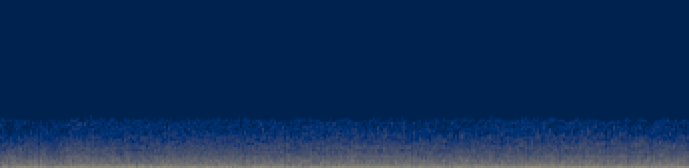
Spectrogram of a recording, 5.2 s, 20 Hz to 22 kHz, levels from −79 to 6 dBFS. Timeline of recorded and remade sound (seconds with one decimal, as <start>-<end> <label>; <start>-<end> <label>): 0.0-1.3 remade; 1.3-1.8 recorded; 1.8-5.2 remade

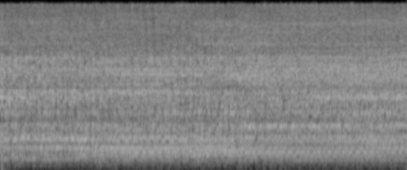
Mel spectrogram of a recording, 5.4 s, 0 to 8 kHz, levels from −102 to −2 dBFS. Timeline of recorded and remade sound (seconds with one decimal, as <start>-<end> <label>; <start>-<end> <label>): 0.0-1.5 remade; 1.5-2.4 recorded; 2.4-3.2 remade; 3.2-5.4 recorded

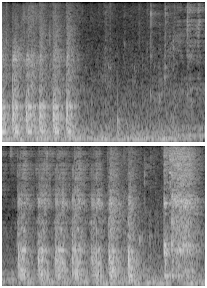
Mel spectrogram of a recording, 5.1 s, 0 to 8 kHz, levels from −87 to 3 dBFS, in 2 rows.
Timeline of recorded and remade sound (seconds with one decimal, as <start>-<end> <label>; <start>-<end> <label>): 0.0-2.2 recorded; 2.2-3.8 remade; 3.8-5.1 recorded

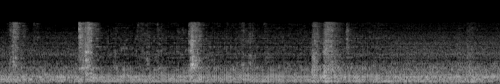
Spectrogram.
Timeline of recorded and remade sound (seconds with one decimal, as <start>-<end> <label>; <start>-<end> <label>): 0.0-0.9 recorded; 0.9-3.9 remade; 3.9-5.0 recorded

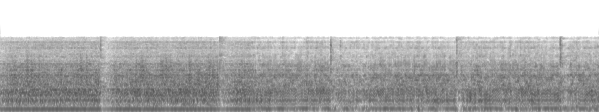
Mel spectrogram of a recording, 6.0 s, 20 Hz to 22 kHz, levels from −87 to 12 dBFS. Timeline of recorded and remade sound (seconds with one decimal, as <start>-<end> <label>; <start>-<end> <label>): 0.0-2.5 recorded; 2.5-6.0 remade

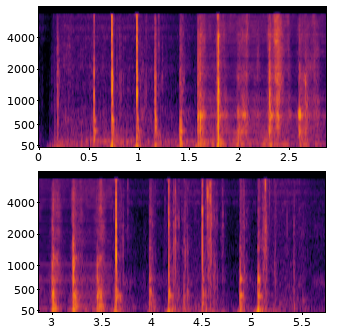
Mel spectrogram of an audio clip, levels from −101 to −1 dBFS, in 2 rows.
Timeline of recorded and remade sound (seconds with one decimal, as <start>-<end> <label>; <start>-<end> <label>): 0.0-1.6 recorded; 1.6-3.6 remade; 3.6-5.7 recorded

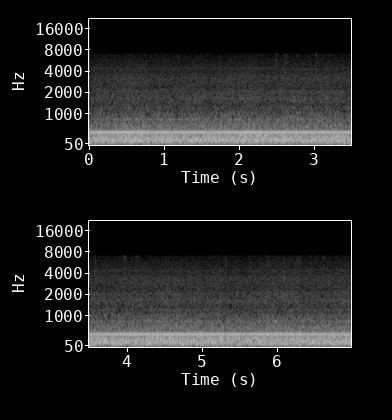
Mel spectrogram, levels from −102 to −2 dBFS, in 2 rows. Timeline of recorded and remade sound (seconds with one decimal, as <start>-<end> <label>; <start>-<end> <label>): 0.0-7.0 recorded

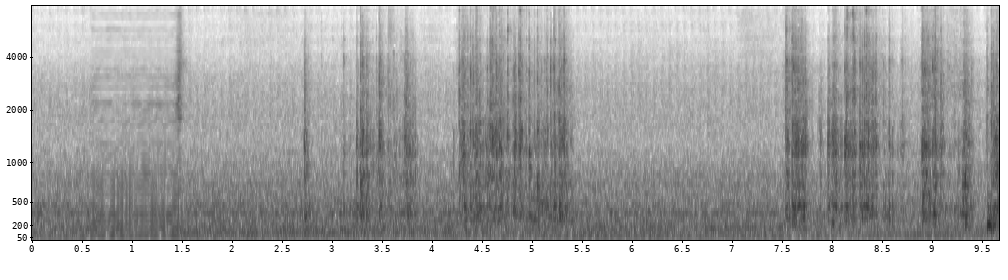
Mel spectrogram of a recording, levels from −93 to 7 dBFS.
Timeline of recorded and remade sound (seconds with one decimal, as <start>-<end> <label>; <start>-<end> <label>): 0.0-0.6 recorded; 0.6-1.5 remade; 1.5-9.7 recorded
